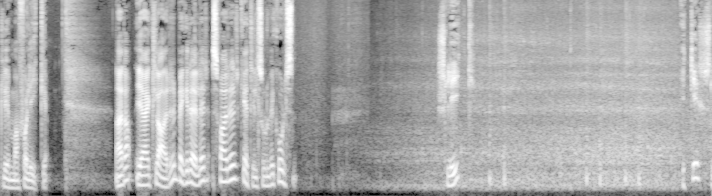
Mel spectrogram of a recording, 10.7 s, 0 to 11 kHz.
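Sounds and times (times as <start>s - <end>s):
speech: 0.0s - 4.6s, 6.6s - 7.7s, 10.4s - 10.6s
train rumbling on tracks: 5.6s - 10.6s
train wheels clacking over rail joints: 6.9s - 10.2s.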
